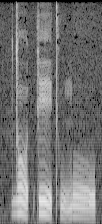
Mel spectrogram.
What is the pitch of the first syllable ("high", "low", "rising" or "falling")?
falling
